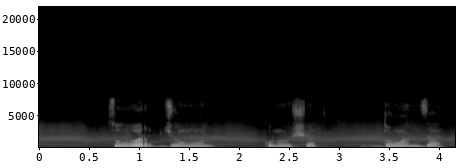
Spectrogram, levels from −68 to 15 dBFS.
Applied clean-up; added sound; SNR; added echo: none; Trumpet; 15 dB; none.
